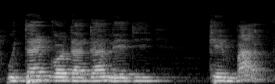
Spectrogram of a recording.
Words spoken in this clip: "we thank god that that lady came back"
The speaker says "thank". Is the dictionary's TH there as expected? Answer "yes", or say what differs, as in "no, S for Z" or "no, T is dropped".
no, T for TH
